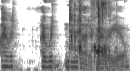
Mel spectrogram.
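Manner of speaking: creepy, eerie, very quiet whisper, close to the ear. Voicing a whisper in a character's ear: eerie whisper. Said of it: "he gets a little like eerie whisper in his ear".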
